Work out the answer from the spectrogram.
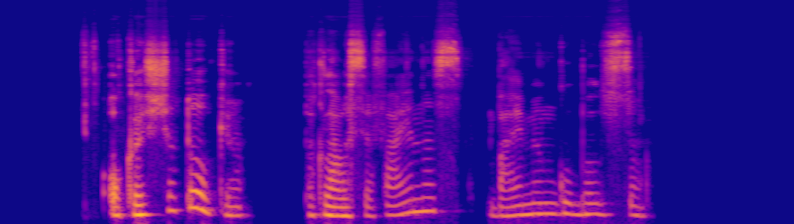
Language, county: Lithuanian, Vilnius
